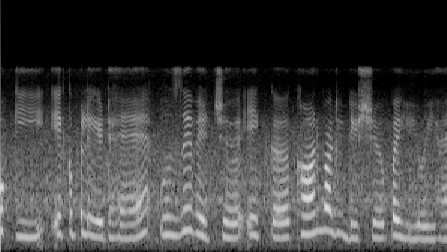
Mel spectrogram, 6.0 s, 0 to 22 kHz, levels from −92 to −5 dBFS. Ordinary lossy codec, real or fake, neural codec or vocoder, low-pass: none; real; none; 7.2 kHz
